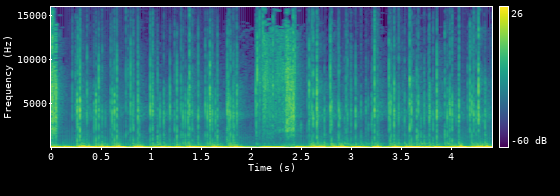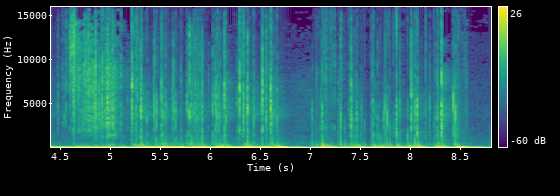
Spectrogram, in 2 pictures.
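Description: Long acrylic nails on both hands scratch and tap the rough top of a large, solid pink Himalayan rock-salt lamp. Dense, rapid clicking taps mix with brighter scratchy bursts, all over a steady deep hum near 66 Hz that stays loud throughout.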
